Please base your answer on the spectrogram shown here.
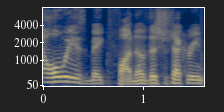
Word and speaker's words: Stratechery: And then I quickly realized that was a very bad idea because it is strategy and tech, so it should be Stratechery.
